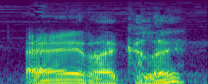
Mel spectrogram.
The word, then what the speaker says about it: Eracle: Dopo aver sconfitto la Gorgone che aveva teso un agguato a Eracle... Ma che fai? Che succede alla tua voce? Eracle? Sì, quello. È così che si dovrebbe pronunciare.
